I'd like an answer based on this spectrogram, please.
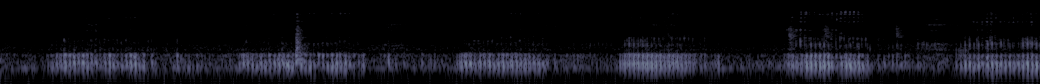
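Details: A Russian Blue cat purrs in Seoul, Korea: deep, throbbing rumble in rhythmic phrases of roughly one to one and a half seconds, separated by short pauses, with a faint click and light rustling partway through.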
